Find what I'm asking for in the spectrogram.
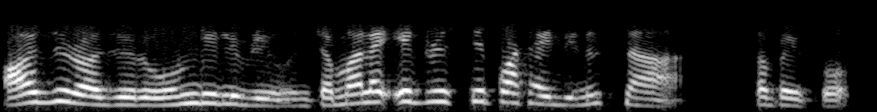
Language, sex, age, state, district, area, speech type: Nepali, female, 18-30, West Bengal, Darjeeling, rural, conversation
